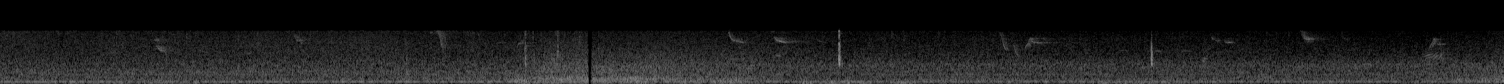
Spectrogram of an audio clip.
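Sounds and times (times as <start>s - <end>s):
small birds chirping: 0.0s - 5.6s, 7.2s - 14.7s
steady low background noise: 0.0s - 15.0s
sharp ticks: 8.3s - 9.5s.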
